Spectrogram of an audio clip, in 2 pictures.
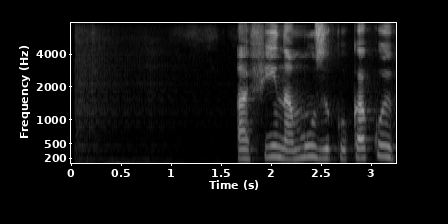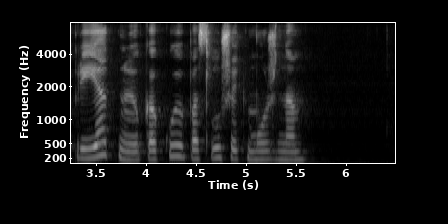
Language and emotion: Russian, neutral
